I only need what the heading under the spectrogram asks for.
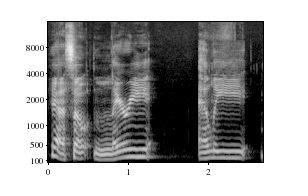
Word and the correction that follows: Eli: Murillo. – Eli? – It could be Ellie. – It's Eli. – All right, fine. Larry Eli Murillo.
